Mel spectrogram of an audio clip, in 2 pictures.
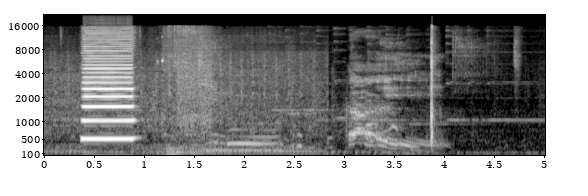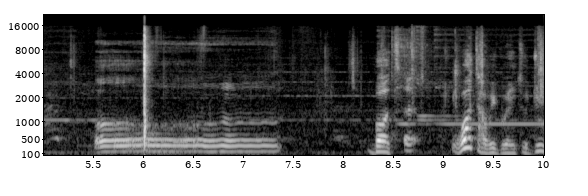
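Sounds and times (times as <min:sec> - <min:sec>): car horn blast: 0:00.4 - 0:01.0.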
